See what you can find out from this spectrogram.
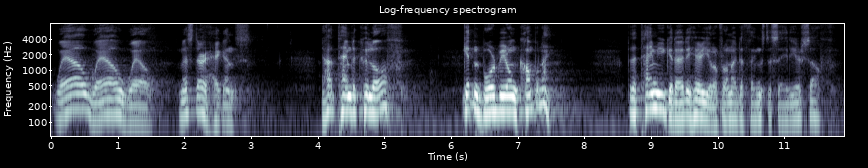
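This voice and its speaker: An actor with a Northern Irish accent playing a sneering, domineering prison authority in a radio play, condescending and sarcastic. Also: male voice, mid-range voice, close to an everyday voice. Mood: sneering, menacing. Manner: slow-burning sarcasm, condescending. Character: sneering, domineering male prison authority, taunting and world-weary.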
